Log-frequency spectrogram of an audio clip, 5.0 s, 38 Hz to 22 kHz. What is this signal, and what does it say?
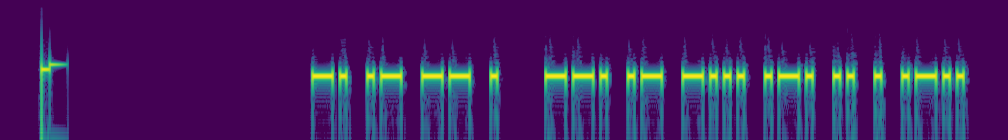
Morse code, heard as a keyed tone, about 36 wpm, 700 Hz. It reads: NAME GABRIEL
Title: K1USN SST QSO Practice 35wpm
